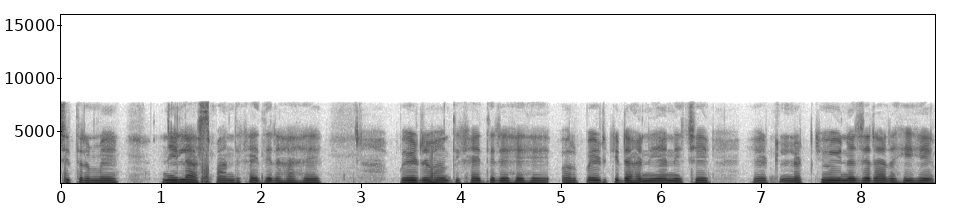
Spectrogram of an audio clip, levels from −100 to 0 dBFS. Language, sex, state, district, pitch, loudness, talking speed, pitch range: Hindi, female, Chhattisgarh, Korba, 180 Hz, -23 LUFS, 180 wpm, 180-195 Hz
